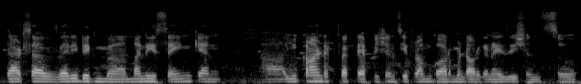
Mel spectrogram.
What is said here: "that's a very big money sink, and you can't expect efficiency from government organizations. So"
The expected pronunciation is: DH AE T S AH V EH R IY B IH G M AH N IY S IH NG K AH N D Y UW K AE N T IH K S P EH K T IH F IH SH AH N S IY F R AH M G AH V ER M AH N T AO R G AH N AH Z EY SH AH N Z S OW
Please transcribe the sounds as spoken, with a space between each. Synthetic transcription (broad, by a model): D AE T S AH V EH R IY B IH G M AH N IY S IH NG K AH N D Y UW K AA N T IH K S P EH K T IH F IH SH AH N S IY F R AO M G AH V ER M AH N T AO R G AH N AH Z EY SH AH N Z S OW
